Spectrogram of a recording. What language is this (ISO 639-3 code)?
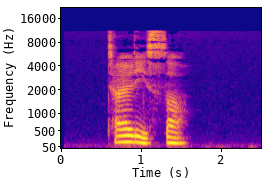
kor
